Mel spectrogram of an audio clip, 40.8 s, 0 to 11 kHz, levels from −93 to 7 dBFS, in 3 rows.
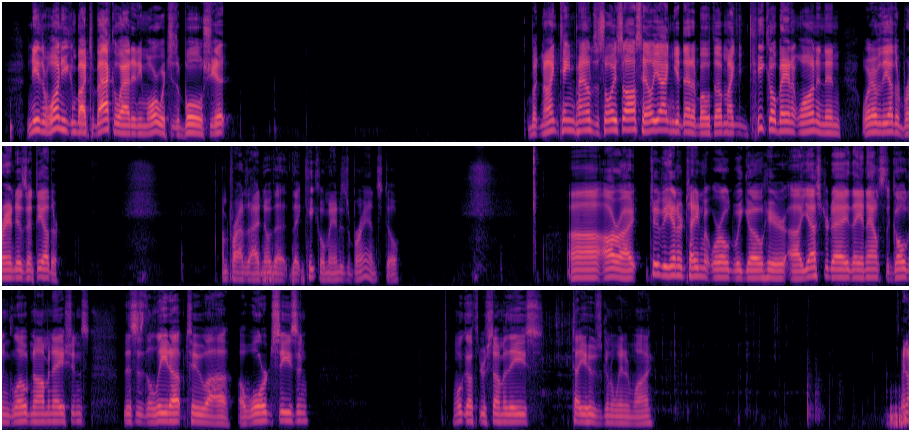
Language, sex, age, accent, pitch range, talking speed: English, male, 50-69, American, 135-170 Hz, 145 wpm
